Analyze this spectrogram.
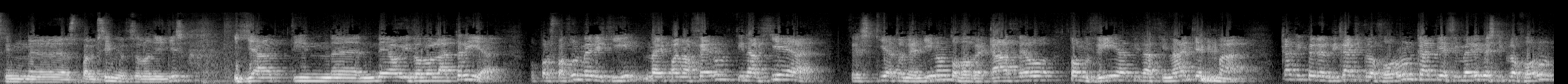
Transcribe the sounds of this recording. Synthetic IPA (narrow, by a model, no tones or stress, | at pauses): t̪inst̪o̞pɐɾepisimioθesɐlo̞nicis | ʝɐt̪inːe̞o̞iðo̞lo̞lɐt̪ɾiɐ̰ | pupɾo̞spɐθunme̞ɾicinɐepɐnɐfe̞ɾunt̪inɐɾçe̞ɐ | θɾisciɐt̪o̞ne̞ʎino̞nt̪o̞ðo̞ðe̞kɐθe̞o̞t̪o̞nðiɐt̪inɐθinɐcelipɐ | kɐt̪ipe̞ɾio̞t̪ikɐciklo̞fo̞ɾunkɐt̪ie̞fime̞ɾiðe̞sciklo̞fo̞ɾun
